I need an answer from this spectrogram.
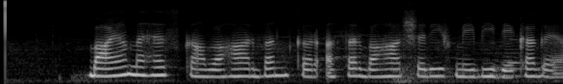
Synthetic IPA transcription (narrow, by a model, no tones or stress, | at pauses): baːjamɛɦɛzkabɐɦaːɾbɐ̃nd̪kɐɾɐsəɾbɐɦaːɾʃɐɾiːfmẽbʱid̪eːkʰaɡɐja̰ː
